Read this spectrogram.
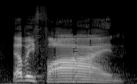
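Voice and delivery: drawn-out slow repetition; slow self-soothing. Retold or imitated. Fan talking himself down about the Reds, slow self-soothing. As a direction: stretch each word to calm yourself. Mocking his own false confidence.

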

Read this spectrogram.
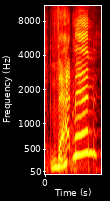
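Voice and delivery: high-pitched, incredulous guard; shocked disbelief. Retold or imitated. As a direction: imitate someone stunned at who was pointed out. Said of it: "his face was like".

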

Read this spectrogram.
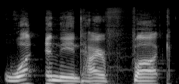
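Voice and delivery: normal talking voice

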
